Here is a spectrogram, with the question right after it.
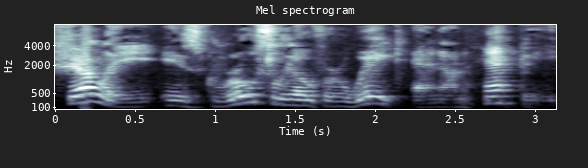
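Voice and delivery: worst possible, mangled put-on American accent. Quoting the character's opening line about his daughter, in Michael Caine's bad American accent. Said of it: "in the worst American accent possible".

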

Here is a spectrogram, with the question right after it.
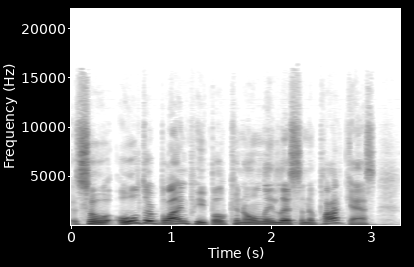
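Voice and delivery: usual speaking voice

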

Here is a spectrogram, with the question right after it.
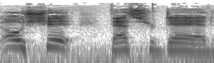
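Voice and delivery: ordinary talk, nothing marked

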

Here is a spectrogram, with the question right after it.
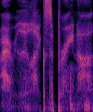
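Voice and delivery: hushed, soft, breathy whisper. Mocking a show character who comes in and whispers: Nick whispering.

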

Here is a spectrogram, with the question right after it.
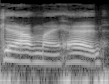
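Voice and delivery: snarled delivery. Voicing a character who shakes off a mind intrusion: snarling. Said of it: "this snarl kind of crosses her face".

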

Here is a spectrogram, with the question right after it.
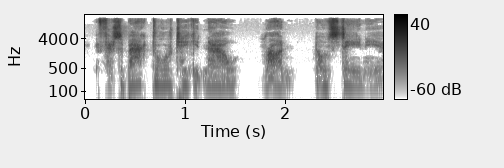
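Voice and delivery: quiet whispered aside. A player voicing their character during a tabletop game, an under-breath whisper. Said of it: "I'll just kind of like under my breath go".

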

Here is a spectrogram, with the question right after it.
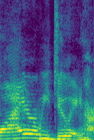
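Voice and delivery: ordinary talk

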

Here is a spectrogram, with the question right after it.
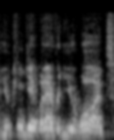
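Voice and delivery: ordinary talk

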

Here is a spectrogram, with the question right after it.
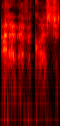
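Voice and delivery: barely audible, hushed, breathy whisper. Retelling what a younger participant said during the first round of questions: whispering. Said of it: "She's whispering already".

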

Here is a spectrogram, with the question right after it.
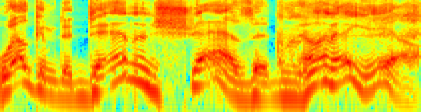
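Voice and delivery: put-on old-school morning radio DJ patter. Hosts improvise a new segment, opening the show as a 90s radio host. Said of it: "Just pretend to be a radio host from the 90s".

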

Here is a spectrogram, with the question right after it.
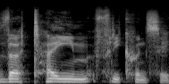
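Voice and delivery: said slowly, drawn out, with pitch falling at end.

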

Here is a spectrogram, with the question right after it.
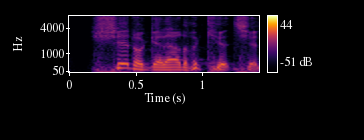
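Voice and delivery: ordinary delivery

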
